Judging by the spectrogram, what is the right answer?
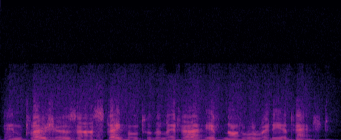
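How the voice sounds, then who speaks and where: A man's voice: lowish voice, very animated, fairly quick, fairly bright tone, lo-fi sound. A man reading scripted narration for a 1960s educational film in a formal, instructional manner.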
